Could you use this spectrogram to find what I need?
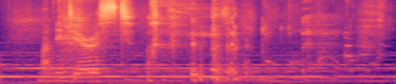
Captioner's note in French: tout en riant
